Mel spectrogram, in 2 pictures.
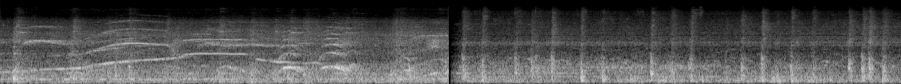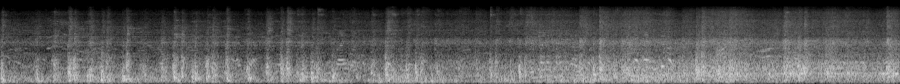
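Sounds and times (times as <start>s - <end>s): train wheels clattering over rail joints: 3.9s - 18.0s.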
